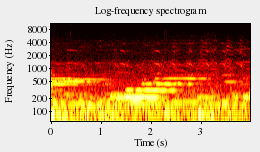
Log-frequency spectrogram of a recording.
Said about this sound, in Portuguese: As ondas batem na rocha e o órgão do mar imita este som é na marginal que se para para ouvir o mar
